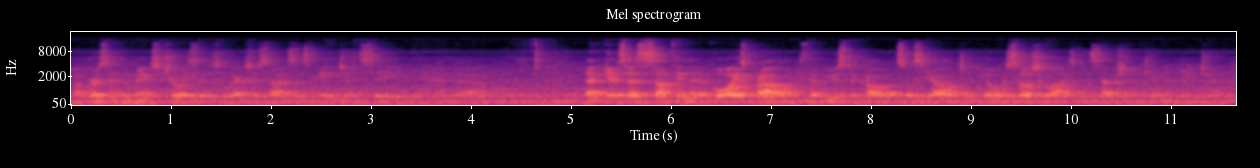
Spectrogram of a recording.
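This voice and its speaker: Loud background noise and audible room echo surround the recording. A man speaks at a fairly quick pace. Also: hardly any pauses. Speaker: conference presenter. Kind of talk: lecture. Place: hall.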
